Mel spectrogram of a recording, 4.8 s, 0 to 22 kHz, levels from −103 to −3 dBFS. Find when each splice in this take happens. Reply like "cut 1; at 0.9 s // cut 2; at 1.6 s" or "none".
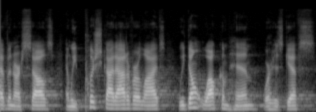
cut 1; at 0.9 s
